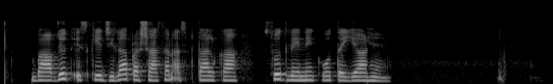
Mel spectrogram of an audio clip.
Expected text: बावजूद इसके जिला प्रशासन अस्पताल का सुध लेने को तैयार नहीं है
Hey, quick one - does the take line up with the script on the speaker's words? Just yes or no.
no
